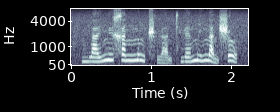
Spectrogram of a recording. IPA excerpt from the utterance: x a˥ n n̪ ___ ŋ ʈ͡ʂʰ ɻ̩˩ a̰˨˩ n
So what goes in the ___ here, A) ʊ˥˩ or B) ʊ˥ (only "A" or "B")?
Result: A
